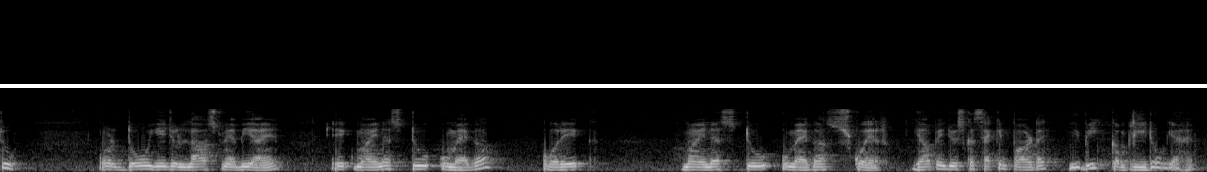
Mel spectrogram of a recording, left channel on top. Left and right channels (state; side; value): silent; left; digital silence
